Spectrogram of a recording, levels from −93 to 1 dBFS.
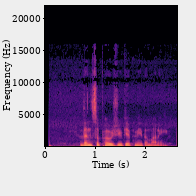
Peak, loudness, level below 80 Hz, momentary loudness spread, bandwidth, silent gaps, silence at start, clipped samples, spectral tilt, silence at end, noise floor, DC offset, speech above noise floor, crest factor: -10 dBFS; -28 LUFS; -48 dBFS; 11 LU; 15 kHz; none; 0.1 s; under 0.1%; -6 dB/octave; 0.2 s; -53 dBFS; under 0.1%; 25 dB; 20 dB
